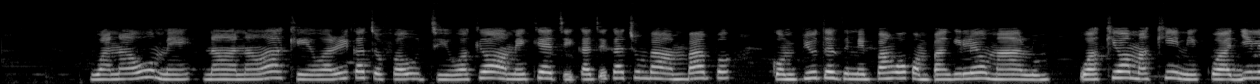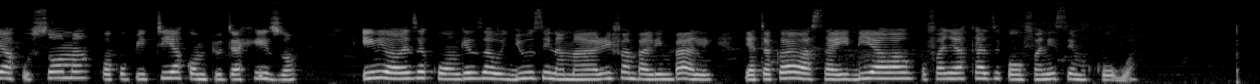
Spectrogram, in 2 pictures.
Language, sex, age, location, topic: Swahili, male, 25-35, Dar es Salaam, education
